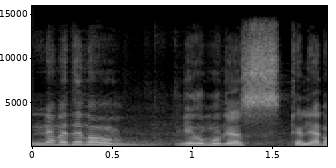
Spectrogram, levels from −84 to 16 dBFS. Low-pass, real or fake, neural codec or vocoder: 14.4 kHz; fake; codec, 44.1 kHz, 2.6 kbps, SNAC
